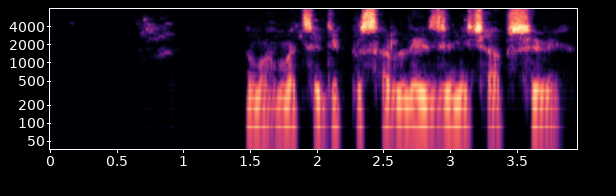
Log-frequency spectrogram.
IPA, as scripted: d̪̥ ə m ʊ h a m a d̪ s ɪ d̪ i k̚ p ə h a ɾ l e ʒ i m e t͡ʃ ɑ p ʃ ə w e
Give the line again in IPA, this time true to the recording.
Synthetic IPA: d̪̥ ə m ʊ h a m a d̪ s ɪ d̪ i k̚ p ə s a ɾ l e z i n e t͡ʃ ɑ p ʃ ə w i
